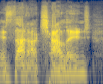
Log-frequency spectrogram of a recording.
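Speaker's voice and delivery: rough, loud yelling. Rereading a chat line the way Mufasa yells at Scar: Mufasa yelling at Scar. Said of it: "I heard fucking Mufasa's voice".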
